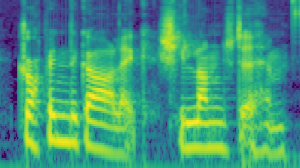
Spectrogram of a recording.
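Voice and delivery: ordinary delivery, nothing marked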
